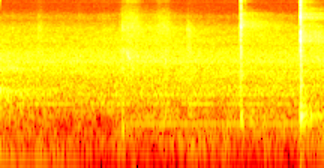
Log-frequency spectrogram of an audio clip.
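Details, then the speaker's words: Motorcycle starter relay bench test powered from a battery: two crisp clicks about half a second apart as the coil energizes and contact plate closes; relay working normally. "Aliran positif dan negatif ini akan terhubung dan berbunyi klik."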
